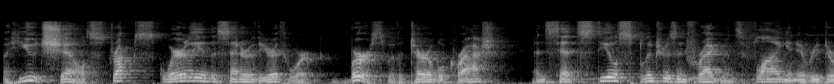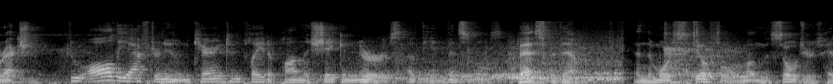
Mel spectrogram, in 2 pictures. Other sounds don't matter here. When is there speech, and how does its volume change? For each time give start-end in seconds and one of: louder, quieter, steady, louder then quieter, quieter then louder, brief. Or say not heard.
0.0-16.6 steady.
